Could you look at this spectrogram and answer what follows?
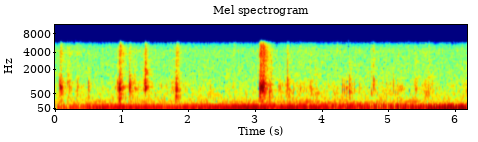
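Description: Airsoft AK-47 shooting BBs at a target: scattered sharp clicks at irregular spacing, the loudest about three seconds in, over a low steady hum.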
